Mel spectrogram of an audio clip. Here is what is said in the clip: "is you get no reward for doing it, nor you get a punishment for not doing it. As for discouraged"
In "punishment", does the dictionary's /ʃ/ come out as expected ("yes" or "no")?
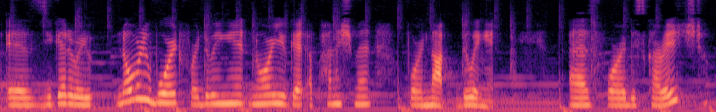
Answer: yes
